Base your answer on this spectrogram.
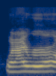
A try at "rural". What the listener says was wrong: Rule. Rule. It sounds like rule. R-U-L-E.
